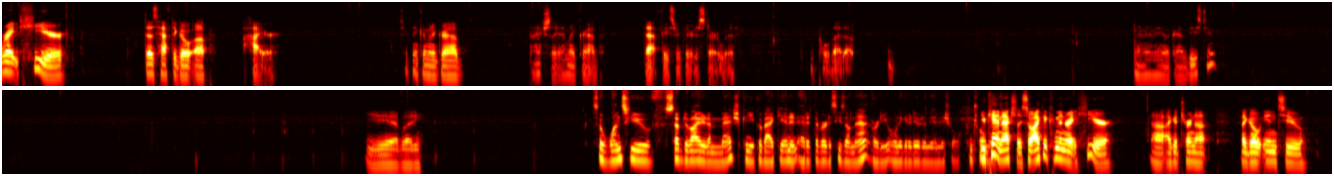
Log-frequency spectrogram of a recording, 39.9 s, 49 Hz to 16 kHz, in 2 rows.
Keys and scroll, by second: 1.8 space, 12.4 v, 23.1 u, 39.8 space.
